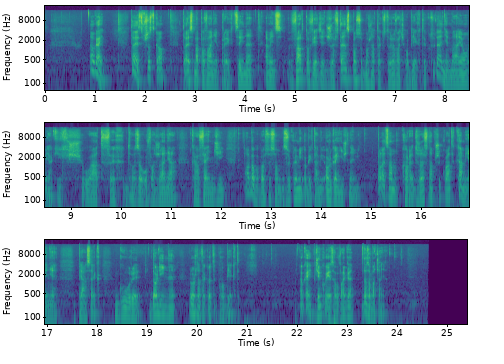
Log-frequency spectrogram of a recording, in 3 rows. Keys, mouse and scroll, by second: 2.5 Escape, 3.3 scroll down 3, 4.2 scroll down 1, 4.2 middle click, 5.6 middle click, 7.8 middle click, 11.3 middle click, 12.3 middle click, 14.0 middle click, 14.8 shift+middle click.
